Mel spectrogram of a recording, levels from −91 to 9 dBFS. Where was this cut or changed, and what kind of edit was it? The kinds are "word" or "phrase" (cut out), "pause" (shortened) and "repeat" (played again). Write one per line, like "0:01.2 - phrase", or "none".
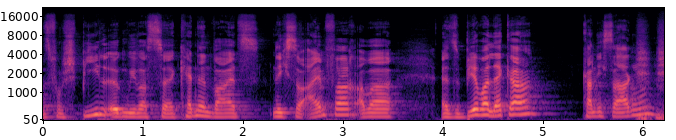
none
